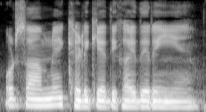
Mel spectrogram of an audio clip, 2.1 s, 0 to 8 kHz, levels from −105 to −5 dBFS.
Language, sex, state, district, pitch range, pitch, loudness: Hindi, male, Uttar Pradesh, Shamli, 105-125 Hz, 105 Hz, -14 LUFS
